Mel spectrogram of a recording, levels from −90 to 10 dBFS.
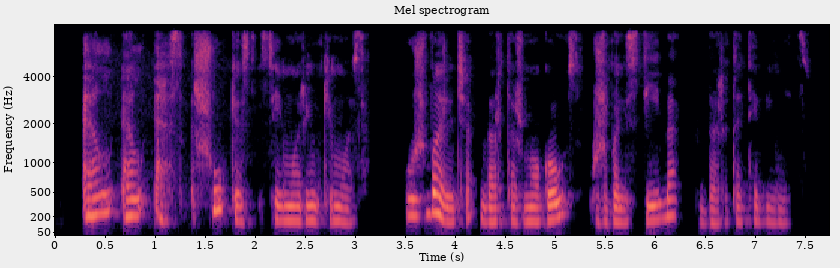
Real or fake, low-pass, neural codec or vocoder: fake; 7.2 kHz; vocoder, 22.05 kHz, 80 mel bands, Vocos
